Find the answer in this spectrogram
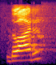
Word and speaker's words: द्वारा: लेकिन जो आप द्वार बोल रहे हैं, एक जो वर्ड है उसको सही से प्रोनाउंस करना सीख लीजिए। द्वारा लिखा हुआ है, द्वारा, बाय।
